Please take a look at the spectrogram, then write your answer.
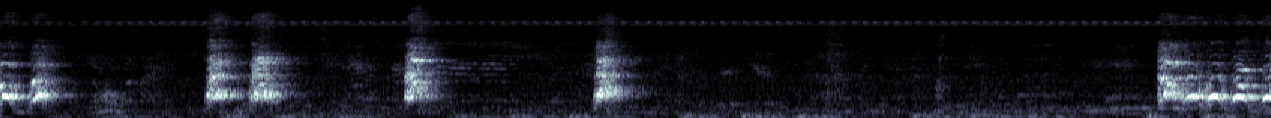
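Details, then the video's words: A dog barking repeatedly, short harmonic barks at irregular intervals, some in quick pairs, with a final burst of several barks; a steady high tone runs throughout in the background. "Luphe latindo muito !"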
